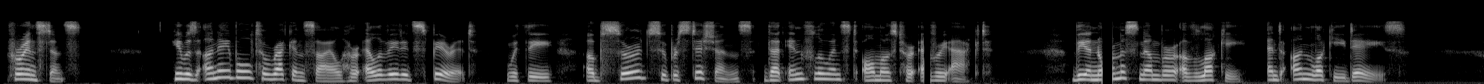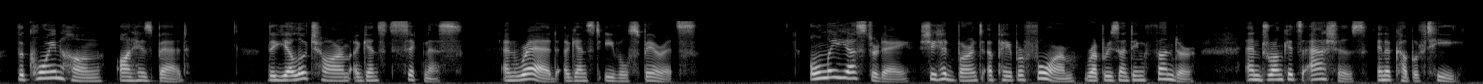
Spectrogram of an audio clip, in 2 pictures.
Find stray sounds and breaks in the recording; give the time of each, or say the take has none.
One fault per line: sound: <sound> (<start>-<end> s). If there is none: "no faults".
sound: dropout (9.2-9.3 s)
sound: dropout (11.0-11.1 s)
